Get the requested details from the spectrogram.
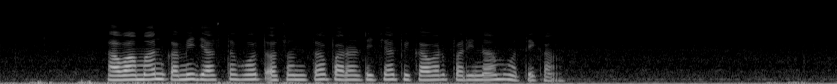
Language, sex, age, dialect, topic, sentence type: Marathi, female, 41-45, Varhadi, agriculture, question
